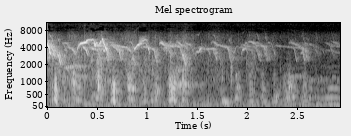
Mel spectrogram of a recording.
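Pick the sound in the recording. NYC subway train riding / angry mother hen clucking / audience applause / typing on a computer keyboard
angry mother hen clucking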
